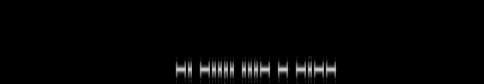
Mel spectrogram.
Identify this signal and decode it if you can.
Morse code, heard as a keyed tone, about 40 wpm, 700 Hz. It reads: N6VTY
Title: USA Call Signs - 5 Characters - Repeated 3x - 40wpm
